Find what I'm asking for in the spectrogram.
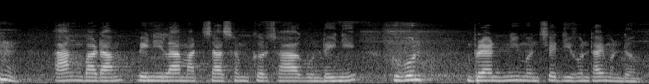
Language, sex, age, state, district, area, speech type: Bodo, male, 18-30, Assam, Kokrajhar, rural, read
